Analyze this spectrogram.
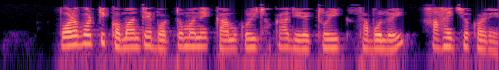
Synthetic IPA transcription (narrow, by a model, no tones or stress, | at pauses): pɔɹɔbɔɹtikɔmantɛbɔɹtɔmanɛkamkoɹitʰɔ̥kadiɹɛk̚tɔɹiksabɔloj | xaɦajd͡ʒɔkɔɹɛ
